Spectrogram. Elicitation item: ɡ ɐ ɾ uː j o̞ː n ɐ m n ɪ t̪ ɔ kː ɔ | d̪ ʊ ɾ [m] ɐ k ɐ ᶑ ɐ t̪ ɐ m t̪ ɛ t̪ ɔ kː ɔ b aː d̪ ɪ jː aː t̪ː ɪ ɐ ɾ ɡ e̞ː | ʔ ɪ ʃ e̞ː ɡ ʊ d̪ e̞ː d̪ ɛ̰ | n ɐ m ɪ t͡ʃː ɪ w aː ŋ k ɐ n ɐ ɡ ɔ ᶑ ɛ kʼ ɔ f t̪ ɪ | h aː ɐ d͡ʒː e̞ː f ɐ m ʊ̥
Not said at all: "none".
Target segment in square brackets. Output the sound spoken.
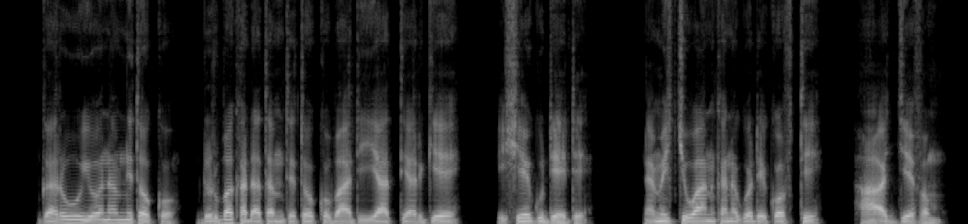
b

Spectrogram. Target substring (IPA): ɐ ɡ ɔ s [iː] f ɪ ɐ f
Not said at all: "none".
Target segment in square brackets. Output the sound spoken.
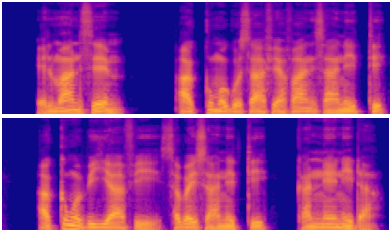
aː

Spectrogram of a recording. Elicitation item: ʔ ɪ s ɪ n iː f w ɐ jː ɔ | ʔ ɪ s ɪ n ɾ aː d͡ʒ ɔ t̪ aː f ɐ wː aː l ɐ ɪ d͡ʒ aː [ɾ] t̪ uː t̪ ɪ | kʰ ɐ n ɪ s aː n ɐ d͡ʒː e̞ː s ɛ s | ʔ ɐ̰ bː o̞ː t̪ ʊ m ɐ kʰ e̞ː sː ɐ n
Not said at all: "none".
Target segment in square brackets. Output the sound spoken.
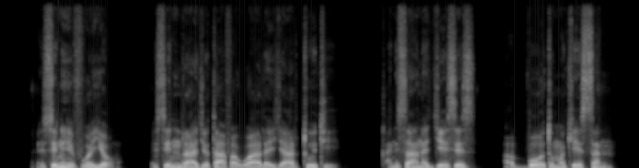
ɾ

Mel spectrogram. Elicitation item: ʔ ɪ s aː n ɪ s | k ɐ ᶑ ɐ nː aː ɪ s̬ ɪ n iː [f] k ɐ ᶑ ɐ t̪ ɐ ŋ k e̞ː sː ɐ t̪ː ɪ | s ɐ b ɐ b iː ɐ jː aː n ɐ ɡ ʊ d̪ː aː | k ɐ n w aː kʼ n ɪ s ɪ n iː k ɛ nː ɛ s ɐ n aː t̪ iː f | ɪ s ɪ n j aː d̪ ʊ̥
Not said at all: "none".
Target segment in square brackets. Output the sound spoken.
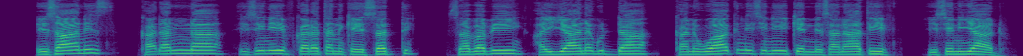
f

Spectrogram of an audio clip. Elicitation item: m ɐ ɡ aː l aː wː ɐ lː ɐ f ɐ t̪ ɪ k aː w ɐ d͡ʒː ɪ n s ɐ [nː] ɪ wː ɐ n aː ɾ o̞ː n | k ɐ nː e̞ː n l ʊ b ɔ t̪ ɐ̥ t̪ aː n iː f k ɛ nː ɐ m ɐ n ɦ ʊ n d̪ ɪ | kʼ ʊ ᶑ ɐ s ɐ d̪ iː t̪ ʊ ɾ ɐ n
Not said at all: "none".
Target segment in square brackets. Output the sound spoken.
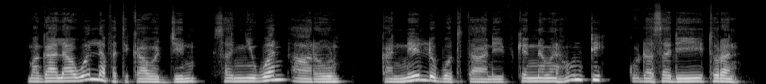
ɲː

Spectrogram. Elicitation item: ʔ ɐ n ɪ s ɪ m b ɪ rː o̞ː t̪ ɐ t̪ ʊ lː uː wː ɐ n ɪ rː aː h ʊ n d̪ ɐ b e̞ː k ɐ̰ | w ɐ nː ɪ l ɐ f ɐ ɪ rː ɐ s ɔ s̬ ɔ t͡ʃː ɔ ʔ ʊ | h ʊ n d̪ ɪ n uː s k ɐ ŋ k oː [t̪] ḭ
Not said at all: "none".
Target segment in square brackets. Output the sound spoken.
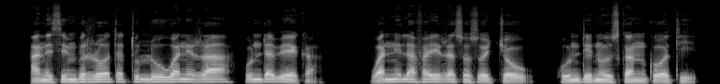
t̪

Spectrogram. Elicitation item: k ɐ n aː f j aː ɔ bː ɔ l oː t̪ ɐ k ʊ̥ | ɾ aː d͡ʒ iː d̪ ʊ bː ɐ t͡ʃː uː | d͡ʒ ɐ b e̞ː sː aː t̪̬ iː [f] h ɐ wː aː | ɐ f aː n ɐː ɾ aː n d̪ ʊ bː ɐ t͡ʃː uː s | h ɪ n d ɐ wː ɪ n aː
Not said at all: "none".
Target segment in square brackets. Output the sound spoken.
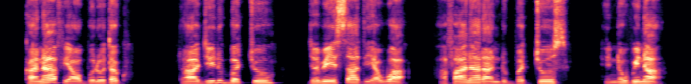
none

